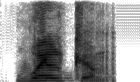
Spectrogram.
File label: "welcome", Indian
